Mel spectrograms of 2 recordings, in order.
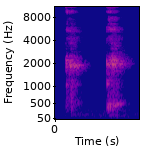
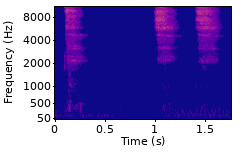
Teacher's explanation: The final sound k, k doesn't make a vibration on your throat.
